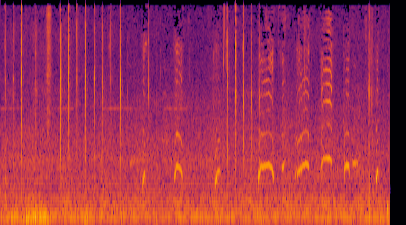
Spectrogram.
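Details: Puppies out in the garden for the first time give high, whining yelps, each rising and falling in a short arc, repeated irregularly over the second half, with sharp ticking clicks in the background.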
